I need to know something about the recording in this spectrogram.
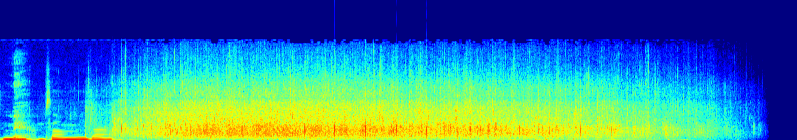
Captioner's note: audience applause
